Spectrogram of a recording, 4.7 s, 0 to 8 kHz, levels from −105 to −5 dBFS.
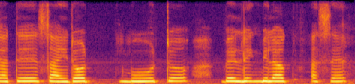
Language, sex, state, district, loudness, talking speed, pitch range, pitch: Assamese, female, Assam, Kamrup Metropolitan, -13 LUFS, 65 wpm, 290-305 Hz, 295 Hz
